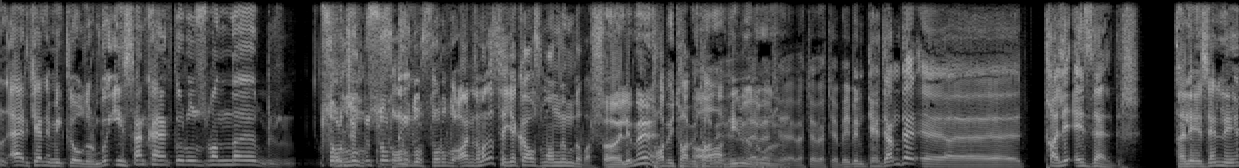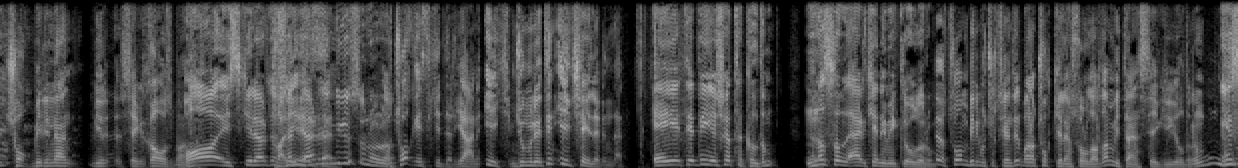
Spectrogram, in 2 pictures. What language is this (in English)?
Turkish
